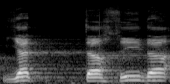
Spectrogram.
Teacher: Yattakhida and the kha with the kasra. Kha is a full mouth letter. Try to say as full as possible.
